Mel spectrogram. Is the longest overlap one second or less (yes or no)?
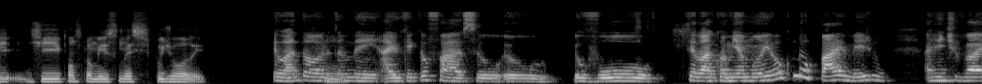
yes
